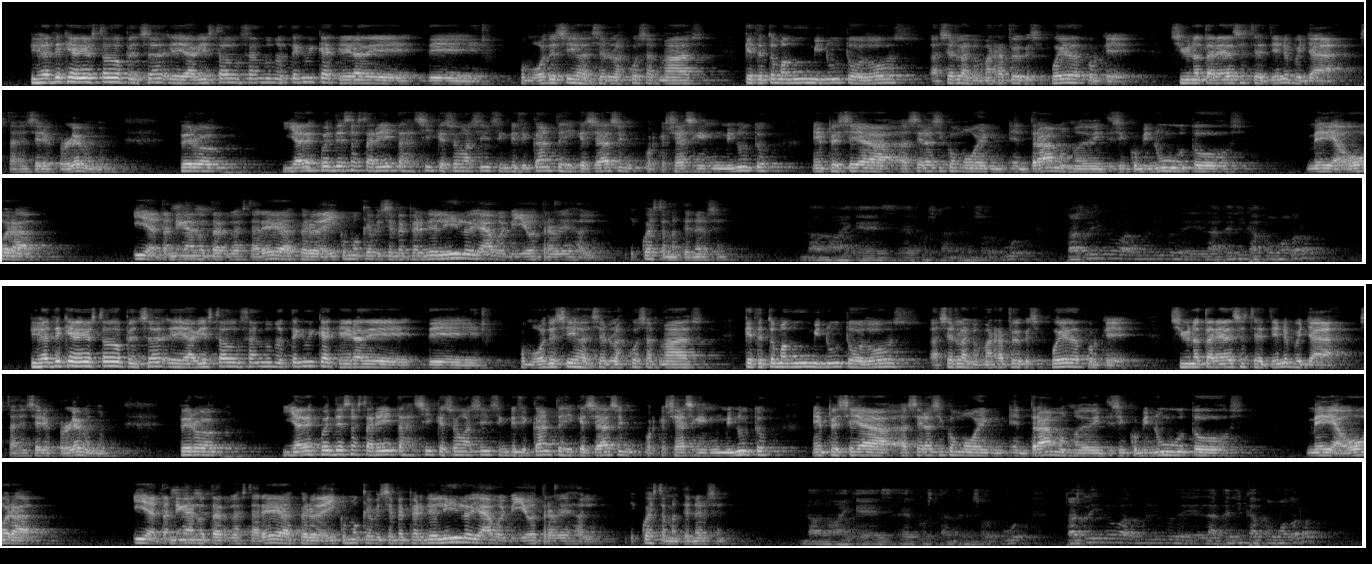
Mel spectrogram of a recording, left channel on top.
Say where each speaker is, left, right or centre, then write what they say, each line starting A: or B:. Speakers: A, on the right; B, on the right.
A: Fíjate que había estado pensando, había estado usando una técnica que era de, de, como vos decís, hacer las cosas más que te toman un minuto o dos, hacerlas lo más rápido que se pueda, porque si una tarea de esas te detiene, pues ya estás en serios problemas, ¿no? Pero
B: Claro.
A: ya después de esas tareitas así que son así insignificantes y que se hacen porque se hacen en un minuto, empecé a hacer así como en, en tramos, ¿no? De 25 minutos, media hora y ya también
B: ¿Usas?
A: anotar las tareas, pero de ahí como que se me perdió el hilo y ya volví otra vez al... Y cuesta mantenerse.
B: No, no, hay que ser constante en eso. U- ¿Tú has leído algún libro de la técnica Pomodoro?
